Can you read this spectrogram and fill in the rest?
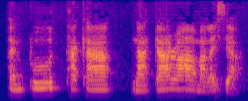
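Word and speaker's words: Perpustakaan Negara Malaysia: It's pronounced in Malay, Pemputaka Nagara Malaysia.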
